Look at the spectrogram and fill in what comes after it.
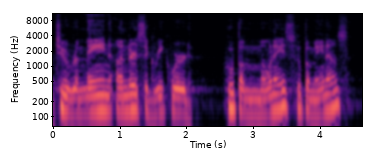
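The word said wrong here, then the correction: Hupomone (ὑπομονή): I don't know if I'm saying that right. But it's this staying under pressure. Staying under pressure. What was it? Hupomone. There we go.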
